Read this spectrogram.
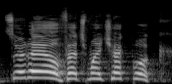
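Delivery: haughty noble command. Acted. Noble orders his servant.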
